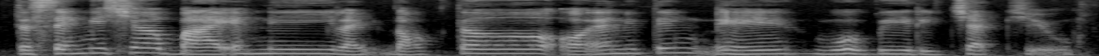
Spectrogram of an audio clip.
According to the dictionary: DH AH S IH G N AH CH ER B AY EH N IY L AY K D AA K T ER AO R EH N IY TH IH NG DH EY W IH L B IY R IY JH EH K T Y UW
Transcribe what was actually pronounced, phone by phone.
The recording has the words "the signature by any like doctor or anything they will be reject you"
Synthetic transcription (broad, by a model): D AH S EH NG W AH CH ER B AY EH N IY L AY K D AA K T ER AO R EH N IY T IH NG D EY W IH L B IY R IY CH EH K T Y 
